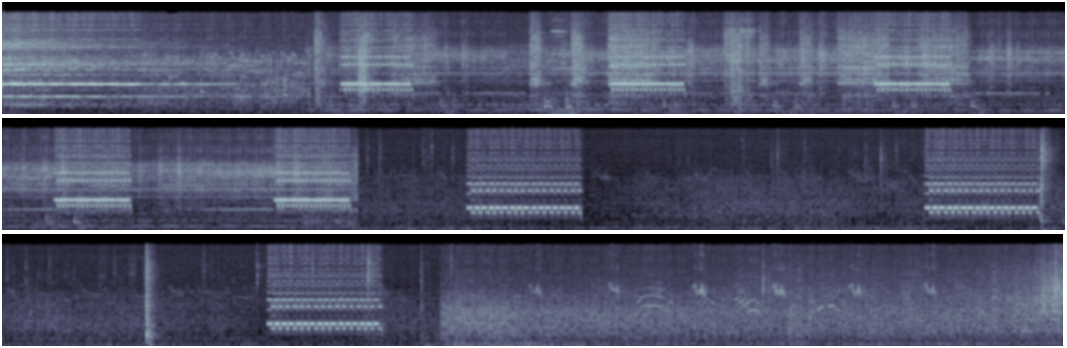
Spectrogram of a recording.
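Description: Telephone ringing: five short electronic trills about every two and a half seconds, then three longer, lower-pitched rings about four seconds apart. A single sharp click falls between the last two rings, and a steady hiss follows near the end.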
